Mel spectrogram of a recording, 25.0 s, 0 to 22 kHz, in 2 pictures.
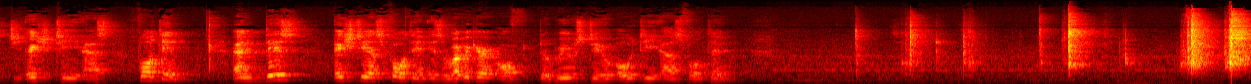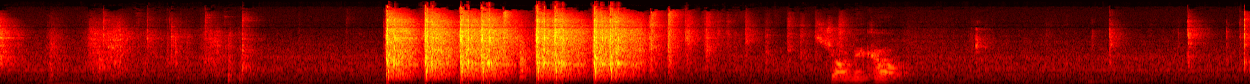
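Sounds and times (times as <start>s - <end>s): gun handling clicks and clacks: 10.4s - 12.8s, 16.4s - 20.6s, 23.5s - 25.0s
airsoft rifle shots: 16.4s - 19.4s.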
